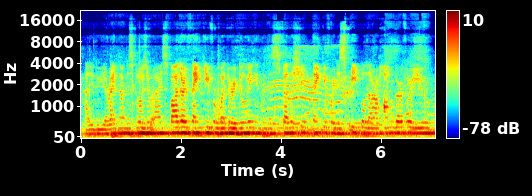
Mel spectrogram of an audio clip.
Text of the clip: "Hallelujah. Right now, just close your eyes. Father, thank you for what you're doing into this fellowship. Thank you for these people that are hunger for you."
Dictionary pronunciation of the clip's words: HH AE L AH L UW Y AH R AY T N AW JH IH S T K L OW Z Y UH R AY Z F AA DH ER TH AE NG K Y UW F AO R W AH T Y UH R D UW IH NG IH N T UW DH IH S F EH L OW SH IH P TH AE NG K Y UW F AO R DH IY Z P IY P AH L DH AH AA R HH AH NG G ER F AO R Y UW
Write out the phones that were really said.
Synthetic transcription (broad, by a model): HH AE L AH L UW Y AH R AY T N AW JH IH S K L OW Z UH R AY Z F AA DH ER TH AE NG K Y UW F AO R W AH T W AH R D UW IH NG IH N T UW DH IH S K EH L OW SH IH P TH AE NG K Y UW F AO R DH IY S P IY P AH L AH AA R HH AH NG G ER F AO R Y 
